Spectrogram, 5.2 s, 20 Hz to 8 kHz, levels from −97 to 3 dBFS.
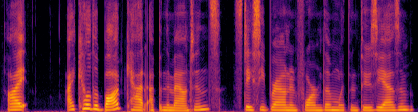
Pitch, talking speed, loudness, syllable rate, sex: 200 Hz, 160 wpm, -20 LUFS, 5.2 syllables/s, female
